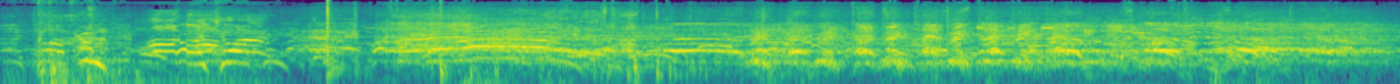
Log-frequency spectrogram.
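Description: A large, agitated crowd of protesters shouts and roars continuously as they clash with riot police in the St. Denis area, with overlapping yells and a sharp bang or impact early on, as chairs, cans and flares are thrown at officers in riot gear.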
